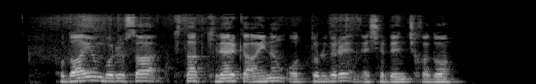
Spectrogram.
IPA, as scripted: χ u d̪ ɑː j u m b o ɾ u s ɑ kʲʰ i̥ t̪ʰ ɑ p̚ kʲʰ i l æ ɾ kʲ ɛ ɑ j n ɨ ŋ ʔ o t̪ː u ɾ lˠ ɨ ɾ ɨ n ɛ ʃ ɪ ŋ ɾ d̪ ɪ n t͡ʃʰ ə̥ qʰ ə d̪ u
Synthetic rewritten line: χ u d̪ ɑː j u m b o ɾ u s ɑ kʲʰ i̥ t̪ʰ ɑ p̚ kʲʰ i l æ ɾ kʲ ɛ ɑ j n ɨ ŋ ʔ o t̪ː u ɾ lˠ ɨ ɾ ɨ n ɛ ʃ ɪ ɾ d̪ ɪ n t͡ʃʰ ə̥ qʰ ə d̪ u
